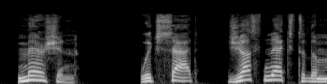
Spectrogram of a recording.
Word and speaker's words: Mercian: Some people say Merchin. That's closer, but still wrong. Others say Mercian. That's about as close as I've ever gotten to pronouncing it right, so it's probably good enough for you, too.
